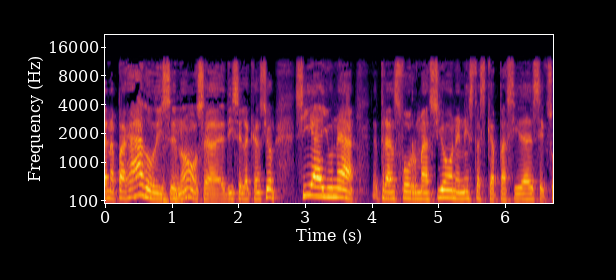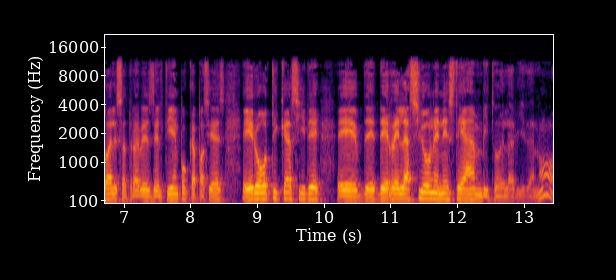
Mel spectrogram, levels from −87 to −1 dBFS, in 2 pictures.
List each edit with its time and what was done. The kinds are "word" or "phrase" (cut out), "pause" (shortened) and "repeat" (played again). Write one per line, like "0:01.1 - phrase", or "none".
none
